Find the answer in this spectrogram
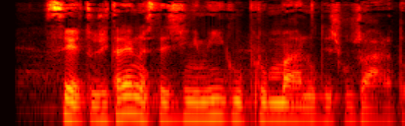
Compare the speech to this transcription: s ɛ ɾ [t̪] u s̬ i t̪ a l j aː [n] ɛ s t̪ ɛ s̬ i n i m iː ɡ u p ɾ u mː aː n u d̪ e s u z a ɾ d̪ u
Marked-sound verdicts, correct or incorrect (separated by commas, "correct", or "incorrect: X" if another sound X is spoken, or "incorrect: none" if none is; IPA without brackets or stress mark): correct, correct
